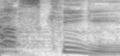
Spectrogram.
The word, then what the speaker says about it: Tuskegee: Tuskegee. Most people cannot pronounce it, but that's good.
